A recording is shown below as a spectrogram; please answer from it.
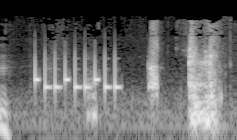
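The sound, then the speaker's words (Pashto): An incoming Skype call ringtone plays a fast run of short electronic beeps on two alternating pitches, then a few rough bursts of noise. “د سکایپ له طریقه یو اوریدونکو دی، دا زنګ هم د سکایپ و خبري وکي.”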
